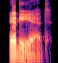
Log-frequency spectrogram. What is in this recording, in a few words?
"idiot", American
